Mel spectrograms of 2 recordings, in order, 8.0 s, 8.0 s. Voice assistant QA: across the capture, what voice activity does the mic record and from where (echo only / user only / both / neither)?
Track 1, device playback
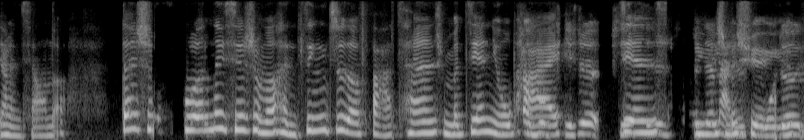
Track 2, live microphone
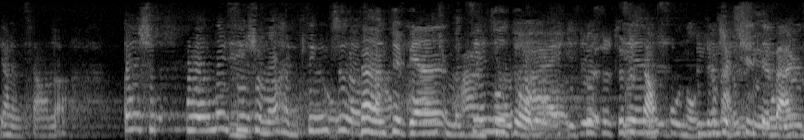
both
